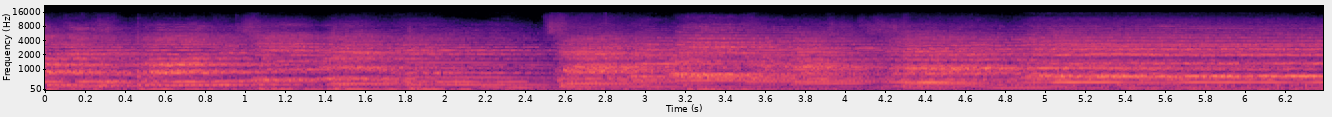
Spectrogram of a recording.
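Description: A large choir of children and adults singing held chords. A new phrase begins about two and a half seconds in, and it settles on a long held note near the end.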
